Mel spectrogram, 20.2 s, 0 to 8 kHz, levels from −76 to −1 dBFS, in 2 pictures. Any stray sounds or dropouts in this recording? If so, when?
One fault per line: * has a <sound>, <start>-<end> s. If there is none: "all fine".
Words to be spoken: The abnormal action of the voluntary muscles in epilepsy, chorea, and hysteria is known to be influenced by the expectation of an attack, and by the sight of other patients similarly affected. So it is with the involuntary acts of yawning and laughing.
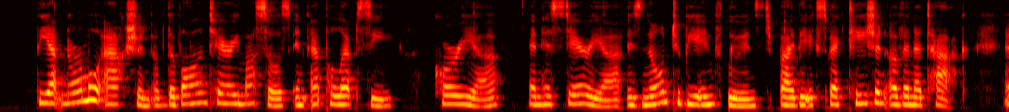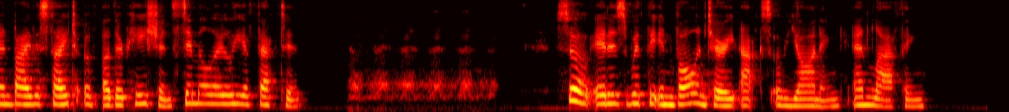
* has a dropout, 7.2-7.3 s
* has a bark, 13.6-15.1 s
